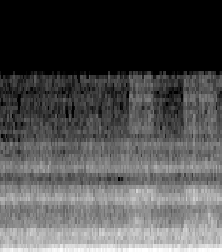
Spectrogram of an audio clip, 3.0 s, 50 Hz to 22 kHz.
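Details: Homemade generator test with rebalanced rotor drum cylinders and new centre bearing, coils not connected, belt-driven at about 5000-7000 rpm: steady drone with a clear tone creeping upward, no thumping or shudder; balance good.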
